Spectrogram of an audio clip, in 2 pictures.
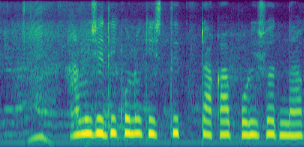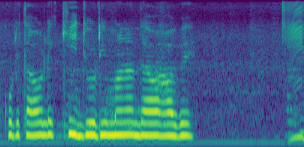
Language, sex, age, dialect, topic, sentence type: Bengali, female, 25-30, Rajbangshi, banking, question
